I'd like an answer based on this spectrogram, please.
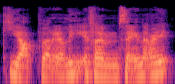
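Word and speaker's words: Schiaparelli: elsa chaparrali i um i think it's pronounced kia barely you know alexander mcqueen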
